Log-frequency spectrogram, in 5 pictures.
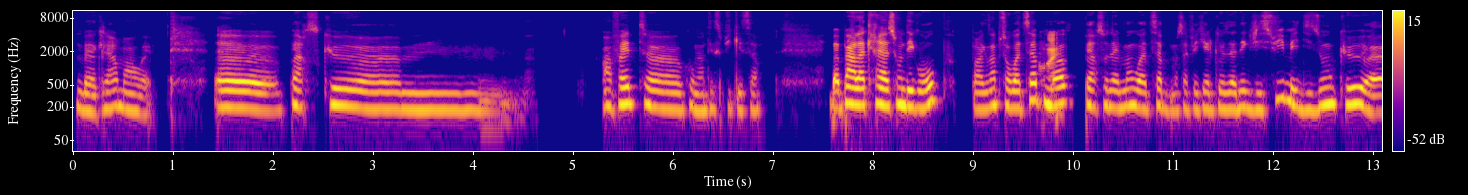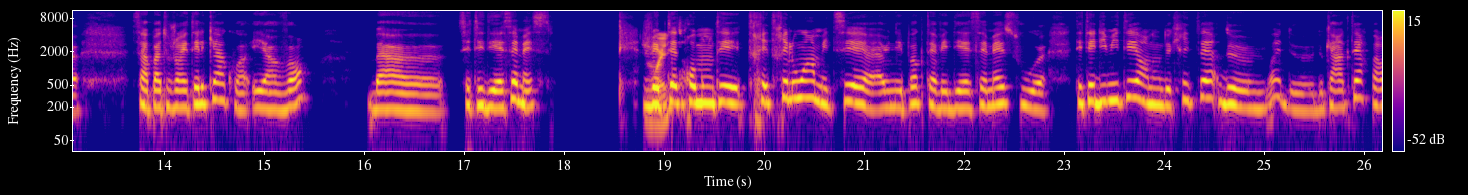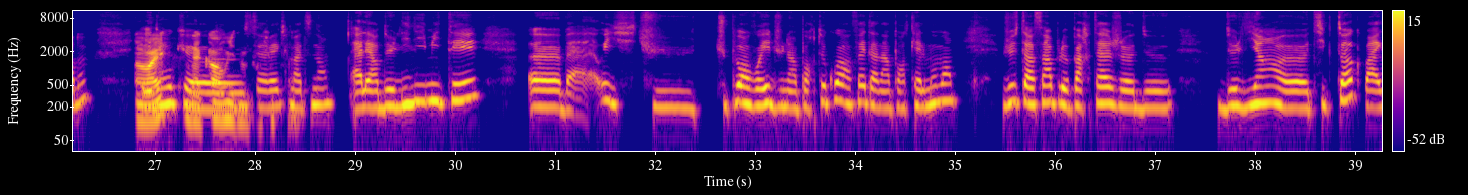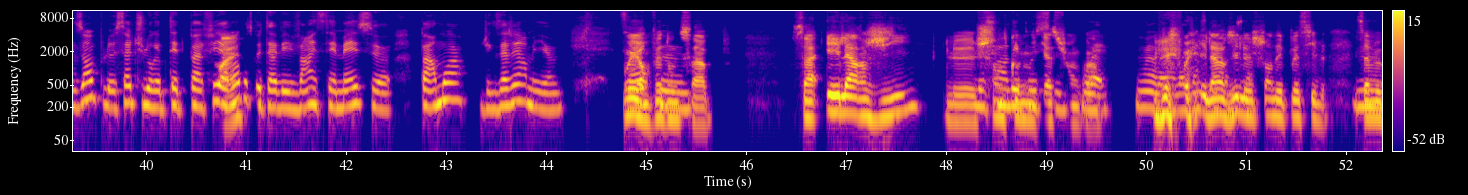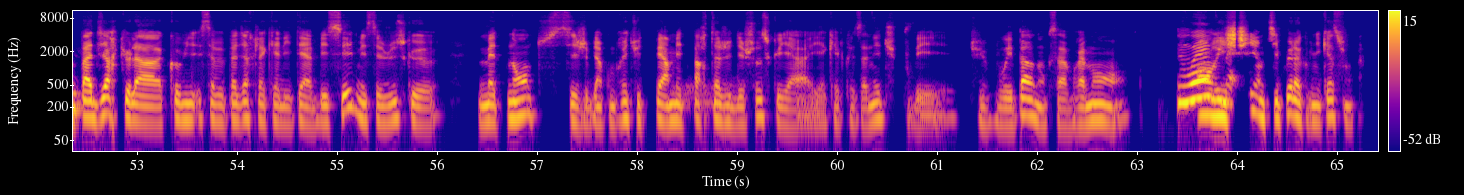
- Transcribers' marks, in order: drawn out: "hem"; stressed: "élargit"; laughing while speaking: "Le ouais"; tapping; other background noise
- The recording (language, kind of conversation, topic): French, podcast, Comment préserver des relations authentiques à l’ère des réseaux sociaux ?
